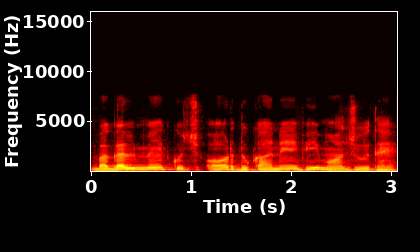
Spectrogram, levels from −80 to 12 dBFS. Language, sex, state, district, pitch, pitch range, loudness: Hindi, male, Odisha, Khordha, 150 Hz, 135-165 Hz, -16 LUFS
